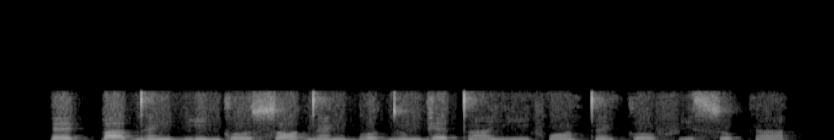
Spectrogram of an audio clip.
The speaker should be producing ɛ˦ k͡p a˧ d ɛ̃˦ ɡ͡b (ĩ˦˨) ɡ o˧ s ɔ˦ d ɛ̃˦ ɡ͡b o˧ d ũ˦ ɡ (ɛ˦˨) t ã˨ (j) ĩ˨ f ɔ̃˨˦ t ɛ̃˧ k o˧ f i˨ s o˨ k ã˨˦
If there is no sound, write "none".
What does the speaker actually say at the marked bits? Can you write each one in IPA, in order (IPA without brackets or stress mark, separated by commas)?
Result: ĩ˦˨, ɛ˦˨, j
